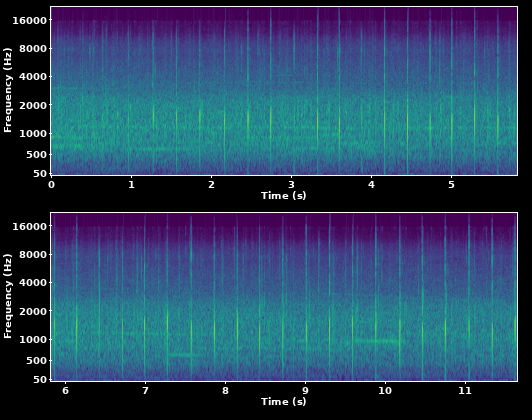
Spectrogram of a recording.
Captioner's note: cheers and applause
